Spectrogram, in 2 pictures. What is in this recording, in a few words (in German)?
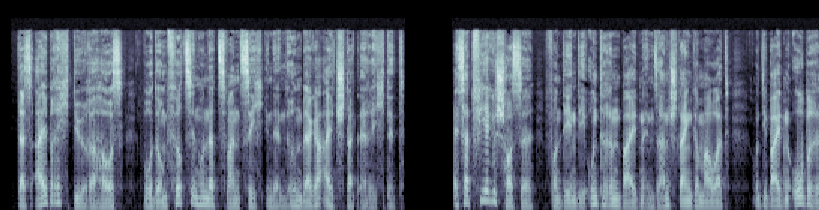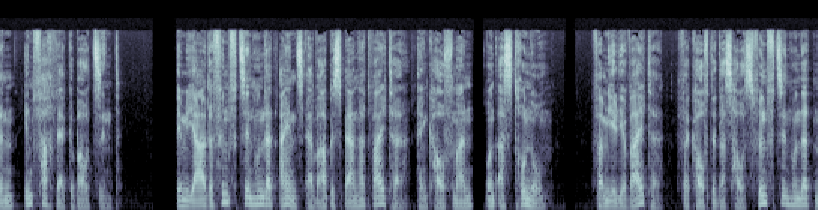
Doku; Albrecht Duerer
